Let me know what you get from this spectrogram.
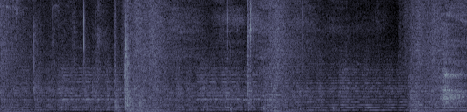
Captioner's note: door bangs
